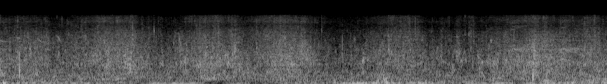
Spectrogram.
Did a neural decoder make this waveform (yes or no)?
yes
